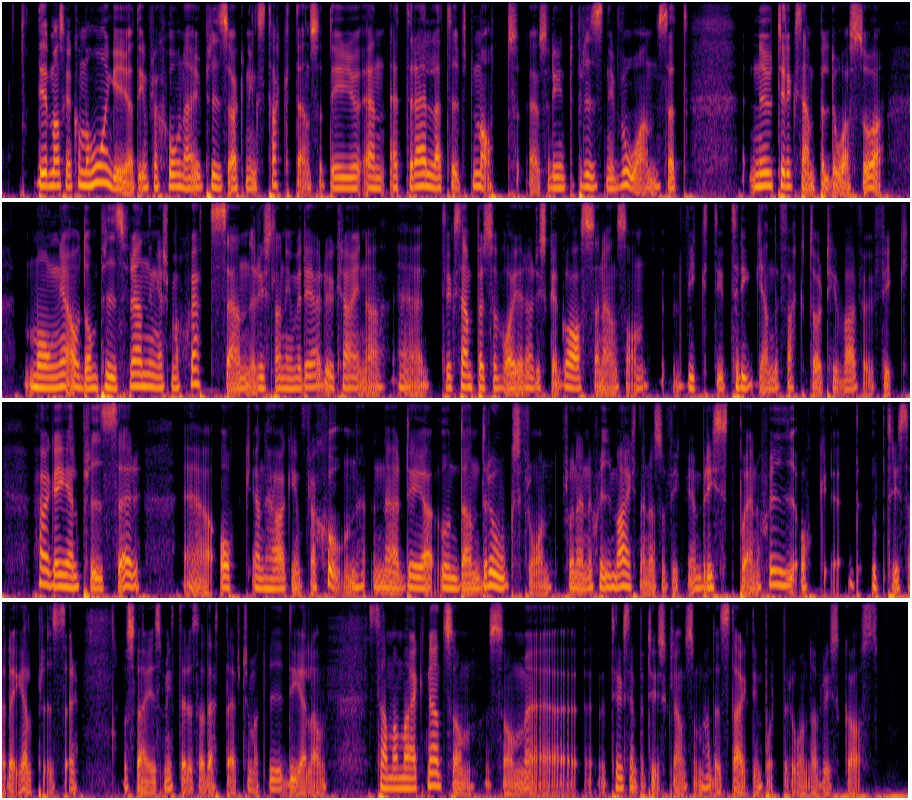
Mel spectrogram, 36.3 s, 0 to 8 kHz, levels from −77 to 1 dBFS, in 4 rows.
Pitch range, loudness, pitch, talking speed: 155-190 Hz, -21 LUFS, 170 Hz, 185 wpm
